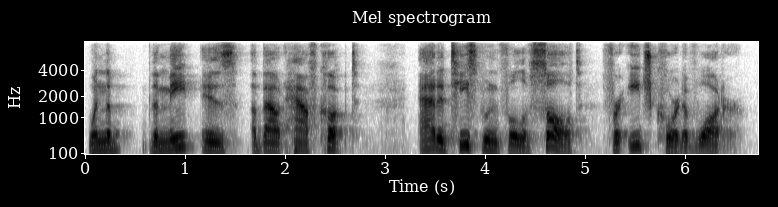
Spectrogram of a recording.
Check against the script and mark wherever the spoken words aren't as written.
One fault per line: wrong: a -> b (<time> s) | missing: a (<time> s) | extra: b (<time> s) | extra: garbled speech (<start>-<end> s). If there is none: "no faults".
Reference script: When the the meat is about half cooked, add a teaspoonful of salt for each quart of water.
no faults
